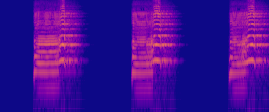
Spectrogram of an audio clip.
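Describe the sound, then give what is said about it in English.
Three loud honks blown on a goose call, each a reedy, harmonic blast about half a second long, evenly spaced with short silences between and no talking; each honk is made by pushing the tongue hard to the roof of the mouth to cut off the airflow, rolling the note over into a cluck. “And when it cuts the airflow off, it rolls it over into a cluck. Okay. Right? And that gives you your honk.”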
